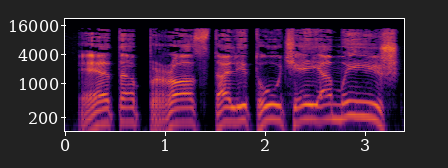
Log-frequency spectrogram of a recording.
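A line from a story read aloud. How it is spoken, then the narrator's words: Furious shouting. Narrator (Russian): кричала надзирательница в бешенстве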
